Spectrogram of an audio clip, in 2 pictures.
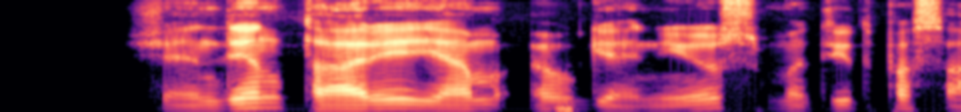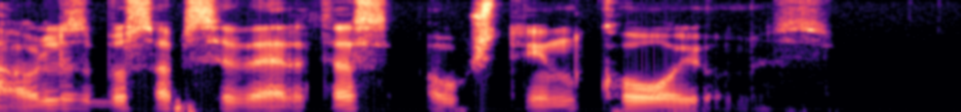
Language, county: Lithuanian, Marijampolė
